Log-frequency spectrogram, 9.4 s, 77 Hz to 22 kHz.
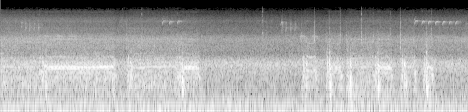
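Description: Power window regulator motor in the front door of a 1999–2007 Chevy Silverado/GMC Sierra, whining as the switch is worked: a run of about a second and a half starting about a second in, another near the middle, then several short stop-start bursts later on. The newly installed regulator is being tested.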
